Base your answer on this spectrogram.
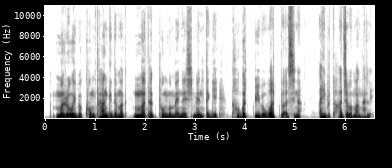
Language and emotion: Manipuri, sad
